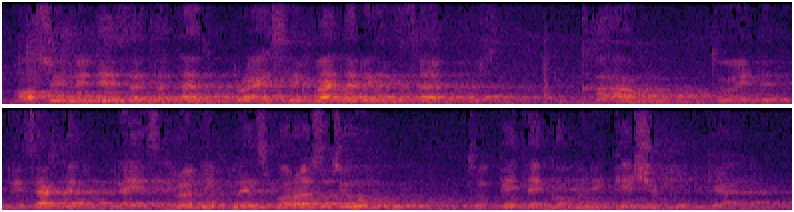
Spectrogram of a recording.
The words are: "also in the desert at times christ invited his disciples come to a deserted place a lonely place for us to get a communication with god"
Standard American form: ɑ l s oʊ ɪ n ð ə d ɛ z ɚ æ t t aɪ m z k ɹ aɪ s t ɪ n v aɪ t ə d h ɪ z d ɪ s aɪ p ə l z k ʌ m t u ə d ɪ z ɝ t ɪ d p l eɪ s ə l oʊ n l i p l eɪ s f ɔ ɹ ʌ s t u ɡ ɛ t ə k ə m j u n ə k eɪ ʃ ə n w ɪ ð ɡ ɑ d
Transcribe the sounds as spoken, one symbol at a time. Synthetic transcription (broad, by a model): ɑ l s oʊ ɪ n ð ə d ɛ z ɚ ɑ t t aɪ z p ɹ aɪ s ɪ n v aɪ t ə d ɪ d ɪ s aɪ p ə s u k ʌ m t u ə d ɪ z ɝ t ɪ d p l eɪ s ə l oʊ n i p l eɪ s f ɔ ɹ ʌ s t u ɡ ɛ t ə k ə m j u n ə k eɪ ʃ ə n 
